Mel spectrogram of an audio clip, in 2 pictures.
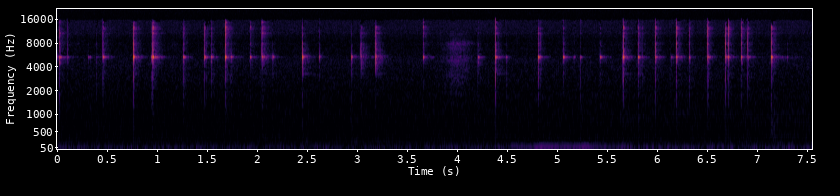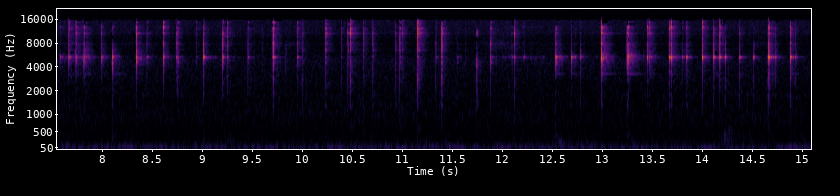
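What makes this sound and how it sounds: Fingernails tap quickly and irregularly on a lit, hollow, clear glass vintage filament light bulb. Each tap is a short, bright click with a high glassy ping that dies away almost at once. Quieter and louder taps are mixed together over a faint low background rumble.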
